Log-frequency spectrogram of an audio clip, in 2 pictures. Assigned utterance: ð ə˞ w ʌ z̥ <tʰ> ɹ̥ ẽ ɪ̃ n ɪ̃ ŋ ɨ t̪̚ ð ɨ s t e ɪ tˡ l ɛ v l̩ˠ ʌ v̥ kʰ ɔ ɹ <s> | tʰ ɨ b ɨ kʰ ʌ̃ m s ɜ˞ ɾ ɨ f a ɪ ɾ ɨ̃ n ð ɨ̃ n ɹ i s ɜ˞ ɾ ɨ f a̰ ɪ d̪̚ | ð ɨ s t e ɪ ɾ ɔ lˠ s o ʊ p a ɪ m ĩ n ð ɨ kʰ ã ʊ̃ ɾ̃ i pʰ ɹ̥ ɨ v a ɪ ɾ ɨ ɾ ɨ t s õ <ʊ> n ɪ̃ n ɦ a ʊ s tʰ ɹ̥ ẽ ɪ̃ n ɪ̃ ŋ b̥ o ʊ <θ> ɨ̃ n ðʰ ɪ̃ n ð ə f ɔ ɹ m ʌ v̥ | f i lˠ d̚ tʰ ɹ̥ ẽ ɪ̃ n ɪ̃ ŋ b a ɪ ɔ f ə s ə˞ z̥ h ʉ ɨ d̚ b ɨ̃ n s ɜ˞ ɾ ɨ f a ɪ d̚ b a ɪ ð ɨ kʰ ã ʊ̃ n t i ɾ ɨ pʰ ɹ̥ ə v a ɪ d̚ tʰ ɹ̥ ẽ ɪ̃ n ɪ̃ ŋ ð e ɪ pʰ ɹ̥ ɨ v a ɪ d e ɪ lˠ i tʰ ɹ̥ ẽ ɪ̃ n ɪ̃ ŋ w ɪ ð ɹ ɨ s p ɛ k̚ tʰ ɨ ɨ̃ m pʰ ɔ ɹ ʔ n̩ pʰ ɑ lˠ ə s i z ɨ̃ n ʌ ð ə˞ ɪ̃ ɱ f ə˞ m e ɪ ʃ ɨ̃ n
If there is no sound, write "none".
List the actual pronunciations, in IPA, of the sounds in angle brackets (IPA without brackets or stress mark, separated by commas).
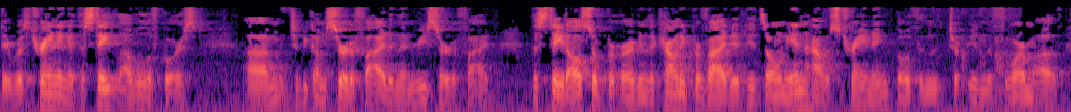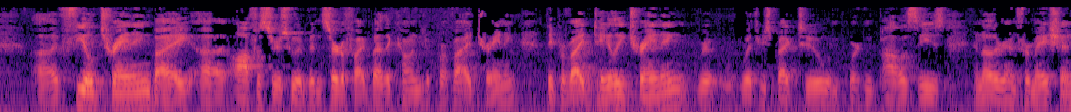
tʰ, s, ʊ̃, θ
